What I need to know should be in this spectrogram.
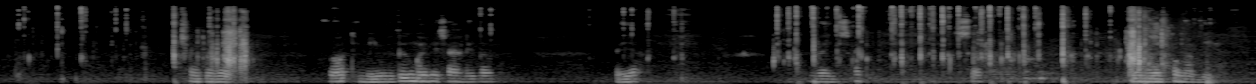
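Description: Computer keys click in quick bursts of typing.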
